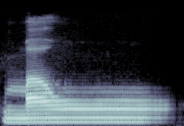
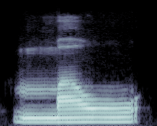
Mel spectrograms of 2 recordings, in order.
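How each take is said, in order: First: The syllable is stretched out long. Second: The syllable is said short, without stretching. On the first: The speaker calls it wrong. "We don't stretch like mau. No, if you stretch it, so it will become wrong" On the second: The speaker calls it right. "we just read it normally without stretching and without jerking"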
